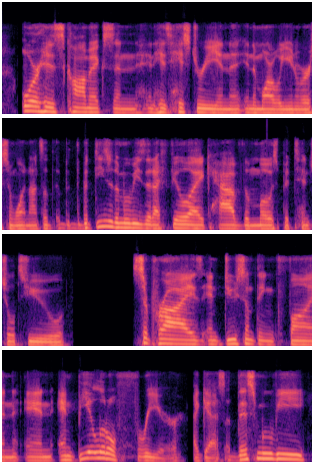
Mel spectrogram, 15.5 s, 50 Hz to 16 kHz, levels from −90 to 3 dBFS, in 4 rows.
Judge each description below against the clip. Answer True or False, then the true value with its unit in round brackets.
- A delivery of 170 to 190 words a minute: True (180 wpm)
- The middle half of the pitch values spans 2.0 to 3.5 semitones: False (4.0 semitones)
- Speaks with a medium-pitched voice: False (115 Hz)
